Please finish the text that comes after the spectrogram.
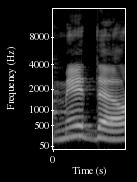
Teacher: دال حرف قلقلہ سے ہے، یہاں پہ دال ساکن ہے تو قلقلہ اس کے اوپر ظاہر کریں گے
